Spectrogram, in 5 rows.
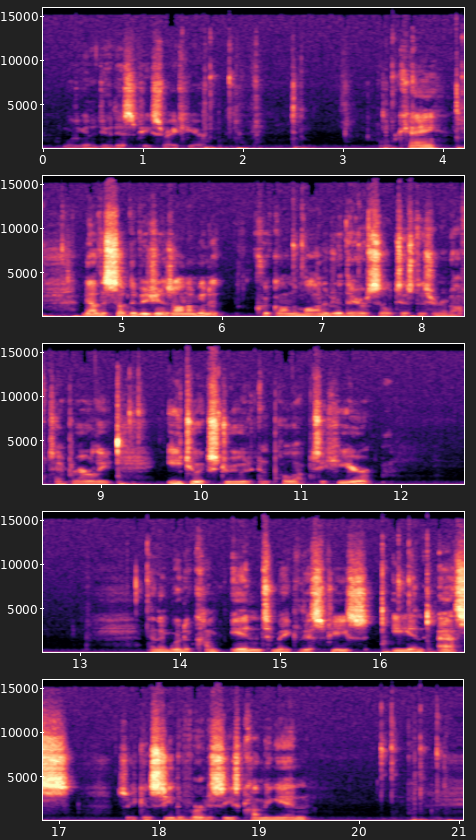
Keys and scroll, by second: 2.5 KP_1, 9.2 e, 16.0 e, 16.5 s.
